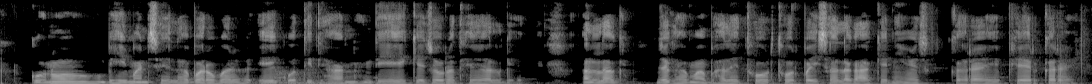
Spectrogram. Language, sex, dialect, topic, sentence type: Chhattisgarhi, male, Central, banking, statement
